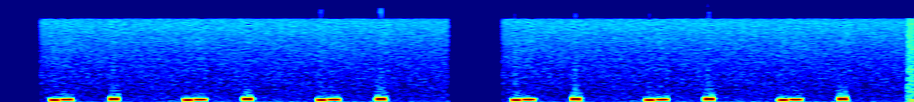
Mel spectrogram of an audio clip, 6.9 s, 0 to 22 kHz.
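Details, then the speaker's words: Pediatric cardiac auscultation with a stethoscope: low, regular heartbeat about 60 a minute with an extra soft low-frequency sound just before S1 at atrial contraction; S4 gallop, possibly indicating severe hypertension or cardiomyopathy. "it is a low frequency sound and can often indicate severe hypertension or potential potential cardiomyopathy"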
